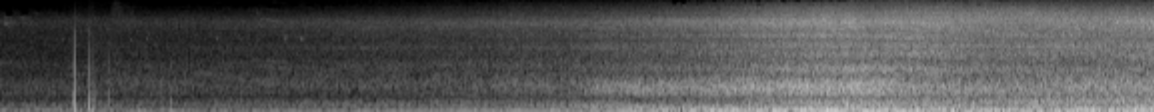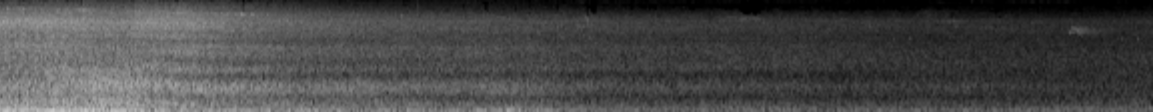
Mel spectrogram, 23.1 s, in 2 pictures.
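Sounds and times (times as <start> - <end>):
diesel train engine: 0.0 - 23.0
train wheels on rails: 3.3 - 19.7.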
